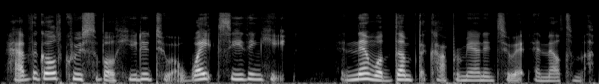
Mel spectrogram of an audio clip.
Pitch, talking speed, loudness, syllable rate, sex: 210 Hz, 230 wpm, -20 LUFS, 5.8 syllables/s, female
